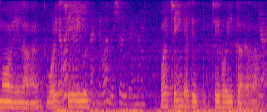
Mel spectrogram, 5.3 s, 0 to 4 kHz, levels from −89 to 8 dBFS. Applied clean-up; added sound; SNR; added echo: none; Keys jangling; 6 dB; reverberation time 0.8 s.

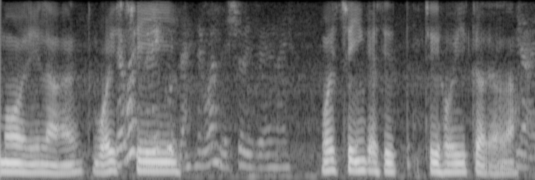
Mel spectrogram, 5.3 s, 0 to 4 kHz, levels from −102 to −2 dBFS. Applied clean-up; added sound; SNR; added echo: none; none; none; none.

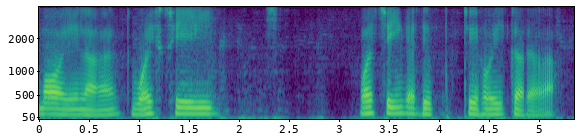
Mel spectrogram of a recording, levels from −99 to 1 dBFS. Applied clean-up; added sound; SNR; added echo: neural separator model SepFormer WHAMR!.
